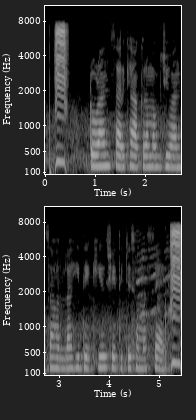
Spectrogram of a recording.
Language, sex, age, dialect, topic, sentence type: Marathi, male, 25-30, Varhadi, agriculture, statement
